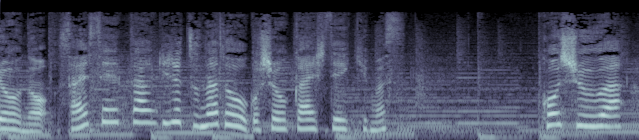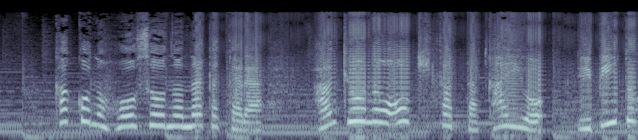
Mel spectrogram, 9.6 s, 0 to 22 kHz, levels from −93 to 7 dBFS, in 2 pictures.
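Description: From 6.26 s right through to the end, the audio picks up a steady robotic buzz at about 375 Hz. That's buffer tearing. The writer and the hardware reader have drifted out of step on the ring buffer, so inside every period a small slice of stale audio, only a few milliseconds old, gets played with hard joins on both edges. A buzz at that rate fits a 128-sample buffer, and it's only there when there's signal.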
